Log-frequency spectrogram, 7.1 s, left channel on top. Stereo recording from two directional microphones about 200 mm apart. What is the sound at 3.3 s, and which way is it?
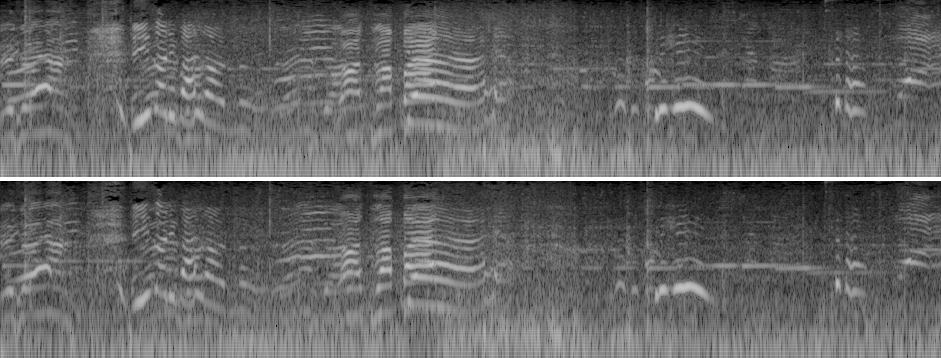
Speech, 25° left (ahead or behind).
